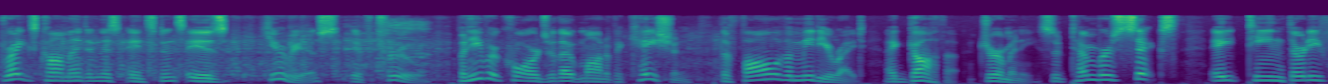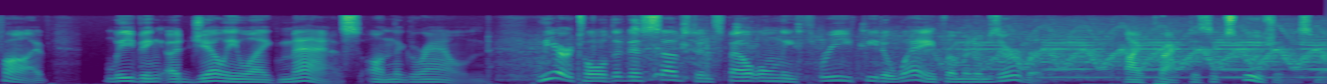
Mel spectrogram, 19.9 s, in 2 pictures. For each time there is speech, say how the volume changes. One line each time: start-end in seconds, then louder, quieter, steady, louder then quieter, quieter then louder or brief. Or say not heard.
0.0-19.8 steady.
